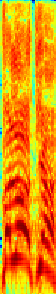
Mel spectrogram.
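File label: "volodya", battlechatter, Russian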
